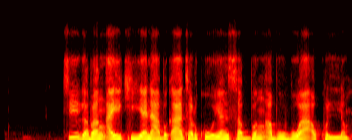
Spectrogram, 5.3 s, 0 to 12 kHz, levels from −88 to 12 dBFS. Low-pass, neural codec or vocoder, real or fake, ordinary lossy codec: 7.2 kHz; none; real; Opus, 32 kbps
